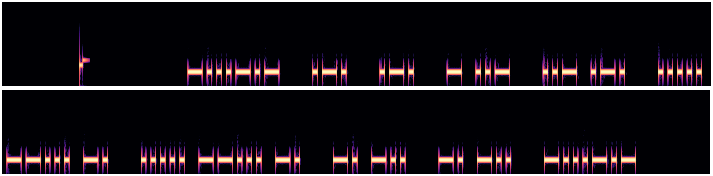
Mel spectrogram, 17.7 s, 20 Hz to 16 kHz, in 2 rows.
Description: Morse code, heard as a keyed tone, about 21 wpm, 650 Hz. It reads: <BK> R R TU UR 57N 57N ND ND <BK>
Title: POTA QSO Practice - 20wpm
